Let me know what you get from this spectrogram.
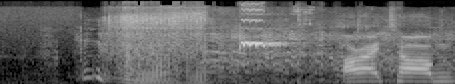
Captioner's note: blows whistle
